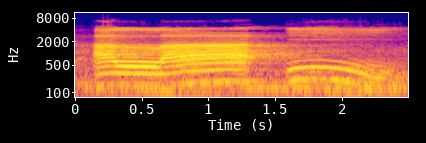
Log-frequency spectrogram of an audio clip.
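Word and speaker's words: اللائي: Allai. Pakai panjang ya, ya-nya.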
